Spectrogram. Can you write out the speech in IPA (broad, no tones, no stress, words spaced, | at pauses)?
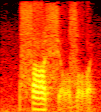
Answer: sˤi sḛzˤḛ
